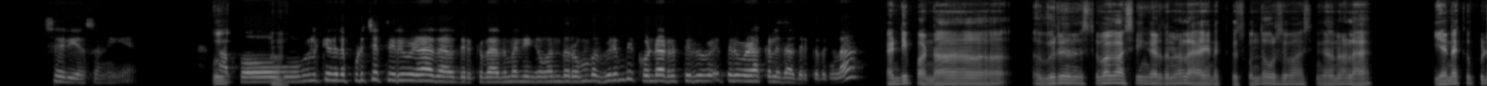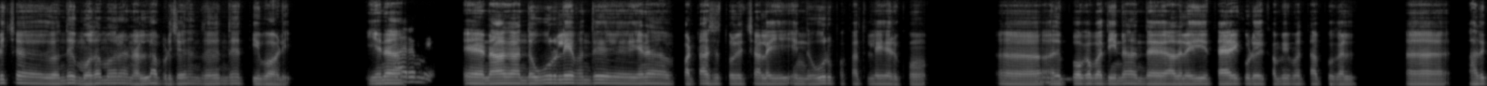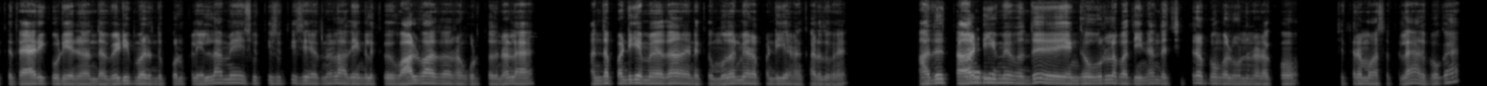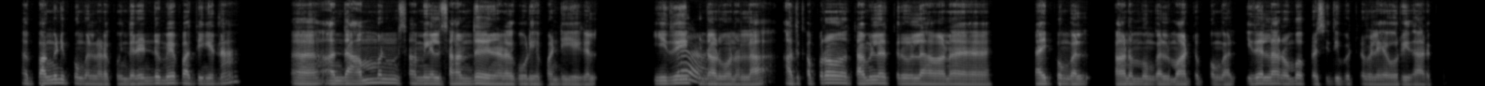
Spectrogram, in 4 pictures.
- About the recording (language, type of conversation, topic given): Tamil, podcast, வெவ்வேறு திருவிழாக்களை கொண்டாடுவது எப்படி இருக்கிறது?
- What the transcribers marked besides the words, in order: drawn out: "நான்"; other background noise; horn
